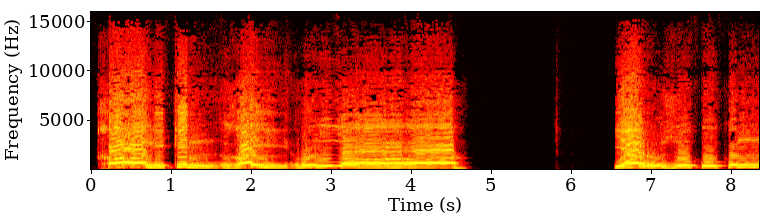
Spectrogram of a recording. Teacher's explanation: Tanwin selari bertemu ghain, idhar halki juga, dibaca jelas dan terang.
